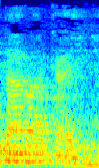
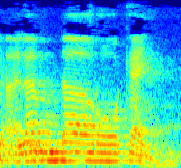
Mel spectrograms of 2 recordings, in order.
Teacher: Tara dia nipis. Sedangkan ra ni ra baris atas kena baca tebal. Jadi tebal, jangan baca RA.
